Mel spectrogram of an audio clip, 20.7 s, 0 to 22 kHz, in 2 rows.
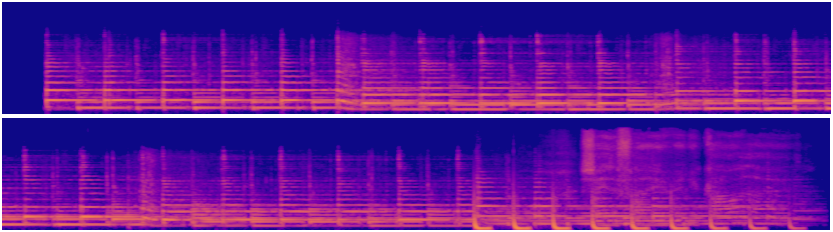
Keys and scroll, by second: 10.8 g.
